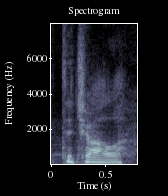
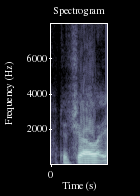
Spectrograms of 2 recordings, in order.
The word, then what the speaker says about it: T'Challa: I cannot pronounce that first name. Help me out. T'Challa. T'Challa, and how is he involved in this universe, in the Marvel universe?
